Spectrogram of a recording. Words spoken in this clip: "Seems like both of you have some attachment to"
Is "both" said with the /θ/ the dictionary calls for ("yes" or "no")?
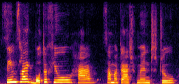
no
